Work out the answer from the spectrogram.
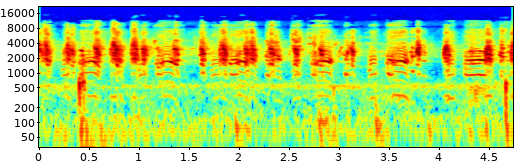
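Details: Pearl guineafowl from a garden flock kept for bug control, calling loudly when excited: harsh, rasping notes in rapid uneven bursts, several birds overlapping with barely a pause.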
